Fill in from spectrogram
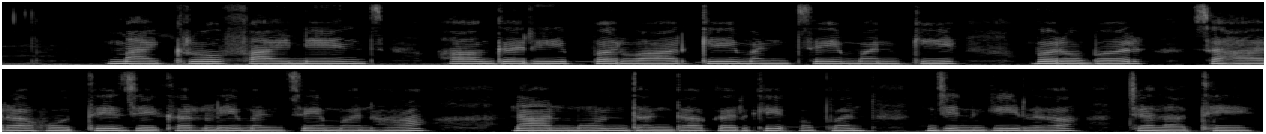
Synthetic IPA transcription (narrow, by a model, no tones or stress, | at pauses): maːɪkɾopʰaːɪneːnshãɡəɾiːb̚pəɾwaːɾkemə̃nsemənke | bəɾoːbəɾ | səɦaːɾaɦoːt̪ed͡ʒeːkʰəɾlemə̃nsemənɦã | naːnmoːnd̪ʱə̃nd̪akəɾkeʔɐpənd͡ʒɪ̃nd̪ɡilə | t͡ʃəlaːt̪ʰeː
